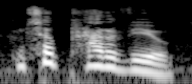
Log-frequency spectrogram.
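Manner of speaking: high put-on voice of an insistent wife; mock-wifely insistence in a high voice; wife's voice. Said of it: "And she's like".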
